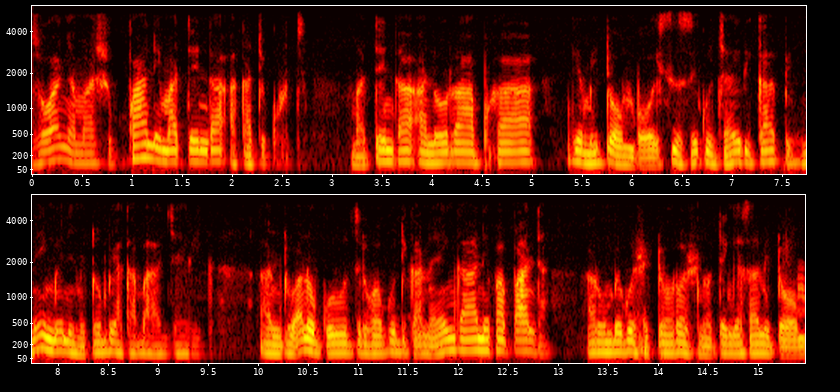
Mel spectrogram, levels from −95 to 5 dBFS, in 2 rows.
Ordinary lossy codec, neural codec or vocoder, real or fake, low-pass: AAC, 48 kbps; none; real; 5.4 kHz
